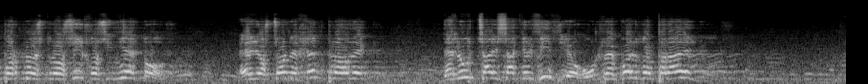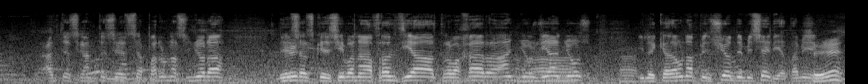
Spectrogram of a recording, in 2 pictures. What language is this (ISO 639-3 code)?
spa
